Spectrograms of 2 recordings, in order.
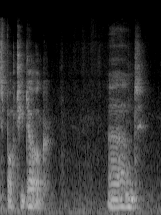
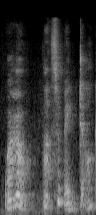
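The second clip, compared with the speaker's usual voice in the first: plain reading voice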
